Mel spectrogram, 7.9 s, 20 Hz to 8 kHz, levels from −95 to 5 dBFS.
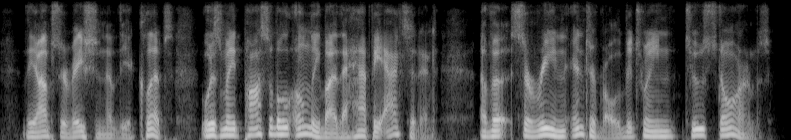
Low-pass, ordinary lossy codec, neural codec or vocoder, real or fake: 7.2 kHz; Opus, 32 kbps; codec, 24 kHz, 6 kbps, HILCodec; fake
